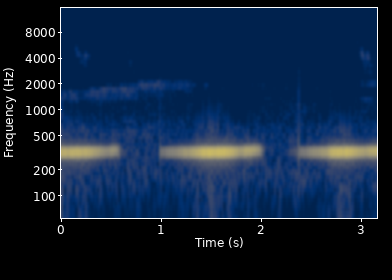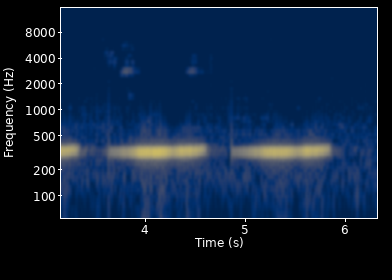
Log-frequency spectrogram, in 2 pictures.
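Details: Yellow-legged buttonquail calling with a harsh, somewhat whistle-like voice: a regular series of six low, flat hoots, each nearly a second long, repeated about every 1.2 seconds, with a faint higher bird note at the start.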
